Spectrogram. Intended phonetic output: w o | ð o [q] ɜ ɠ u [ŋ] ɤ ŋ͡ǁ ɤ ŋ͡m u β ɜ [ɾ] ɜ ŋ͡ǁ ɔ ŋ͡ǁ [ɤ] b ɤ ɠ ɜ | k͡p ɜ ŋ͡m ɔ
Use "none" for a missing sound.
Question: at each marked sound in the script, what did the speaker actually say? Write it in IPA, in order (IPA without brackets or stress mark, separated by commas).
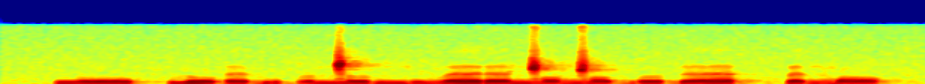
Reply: ʔ, ɠ, ɾ, ɔ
